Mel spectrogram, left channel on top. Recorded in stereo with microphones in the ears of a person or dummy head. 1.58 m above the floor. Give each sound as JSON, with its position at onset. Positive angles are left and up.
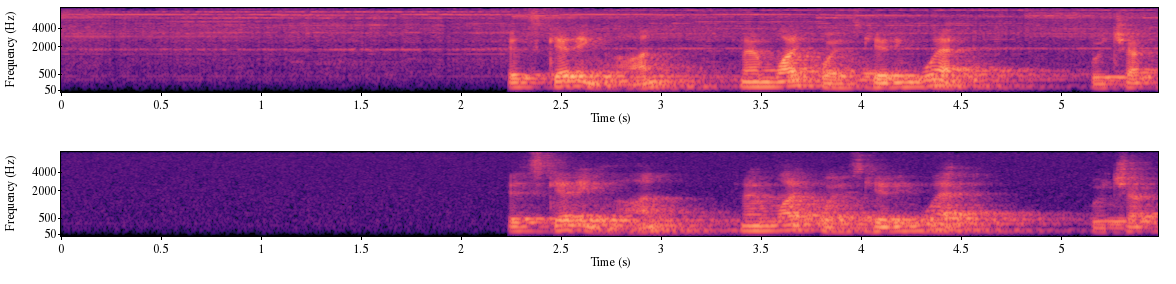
{"t": 2.2, "sound": "a man speaking", "side_deg": 30, "distance_m": 0.8}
